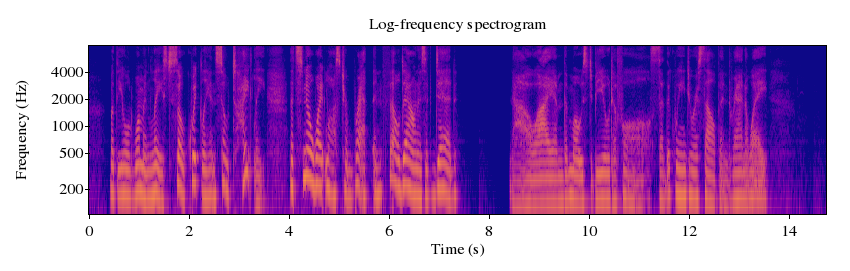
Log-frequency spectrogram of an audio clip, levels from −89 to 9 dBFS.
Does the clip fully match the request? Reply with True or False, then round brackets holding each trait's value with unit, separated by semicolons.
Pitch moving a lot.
False (4.1 semitones)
